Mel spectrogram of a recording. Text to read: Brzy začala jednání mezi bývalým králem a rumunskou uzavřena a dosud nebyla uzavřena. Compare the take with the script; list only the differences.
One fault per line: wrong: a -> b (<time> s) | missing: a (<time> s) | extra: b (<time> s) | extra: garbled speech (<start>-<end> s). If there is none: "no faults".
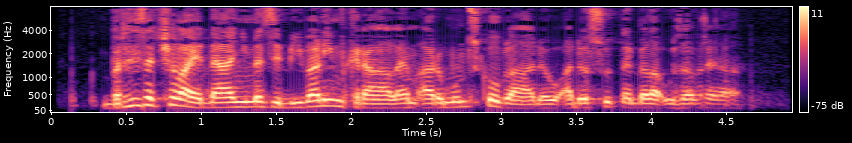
wrong: uzavřena -> vládou (3.0 s)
